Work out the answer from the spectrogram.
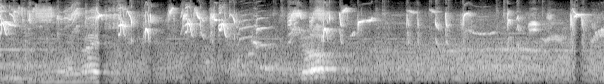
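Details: Red crossbill lesson song for teaching caged birds: a dense run of sharp high chirps and twitters, some notes sliding downward, delivered in rapid clusters with brief pauses, indoors with a faint low hum at the start.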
